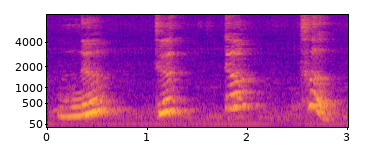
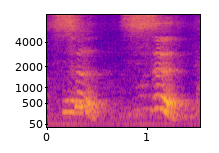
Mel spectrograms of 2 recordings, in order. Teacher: 윗 잇몸과 혀 끝. 혀 바닥이 아니라 이 혀 끝이 윗 잇몸을 이렇게 건드려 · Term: 잇몸 소리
